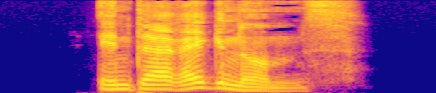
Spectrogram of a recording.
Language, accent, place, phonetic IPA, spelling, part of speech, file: German, Germany, Berlin, [ɪntɐˈʁɛɡnʊms], Interregnums, noun, De-Interregnums.ogg
- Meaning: genitive singular of Interregnum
